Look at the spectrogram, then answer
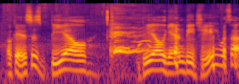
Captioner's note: laughs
